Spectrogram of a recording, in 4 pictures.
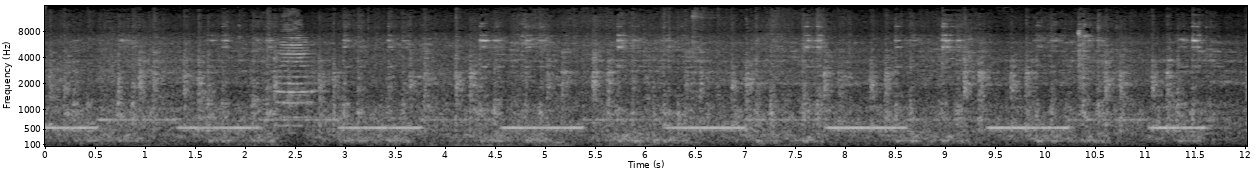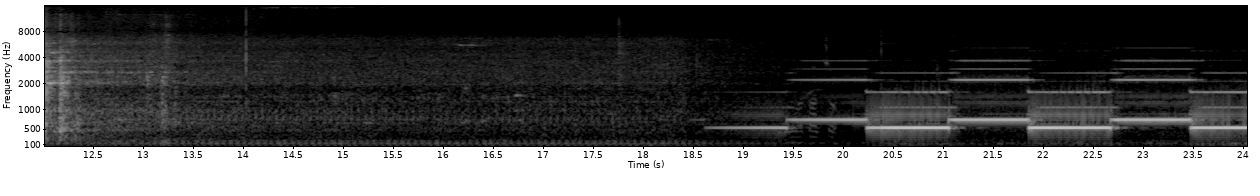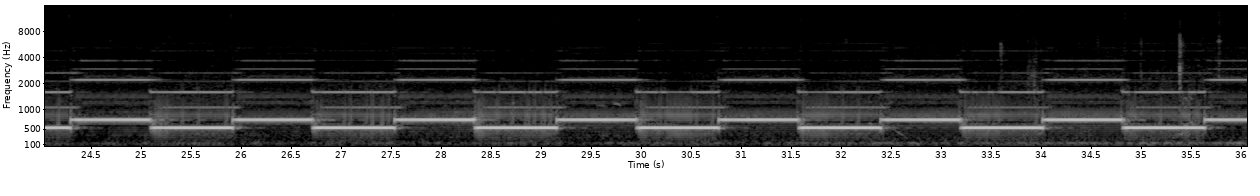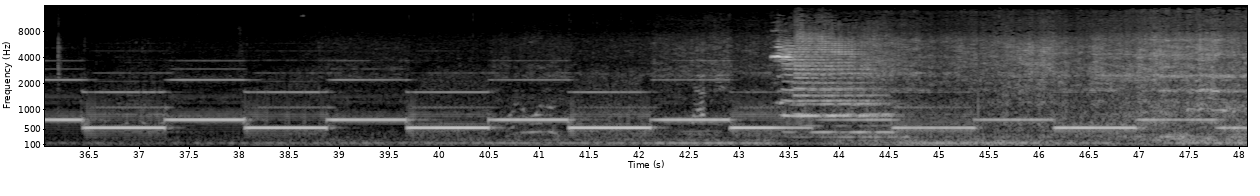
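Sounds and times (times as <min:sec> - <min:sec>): two-tone crossing alarm: 0:00.0 - 0:12.3, 0:18.6 - 0:48.0
train rumble: 0:00.0 - 0:18.6, 0:37.9 - 0:48.0.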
